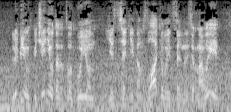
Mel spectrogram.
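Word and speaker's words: Gullón: вывеска видите написано ну большинство прочитает как гул он вообще 2л это гуй он читается по-испански и это очень известная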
